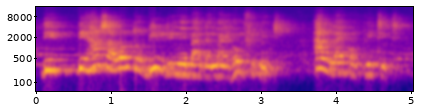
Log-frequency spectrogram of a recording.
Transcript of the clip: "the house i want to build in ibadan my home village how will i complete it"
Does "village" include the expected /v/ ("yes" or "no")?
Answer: no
